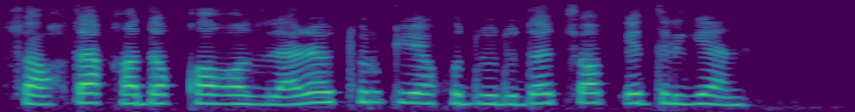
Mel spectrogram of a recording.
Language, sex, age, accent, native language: Uzbek, male, 12-17, Farg'ona, Uzbek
